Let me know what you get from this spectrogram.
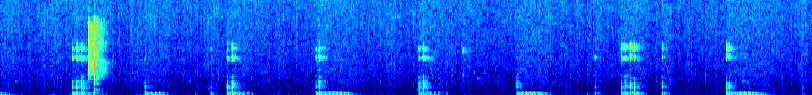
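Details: Female house cat Rosetta purring in her sleep, expressing pleasure: a rhythmic series of low rumbling pulses about once a second, mixed with light clicking ticks above.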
